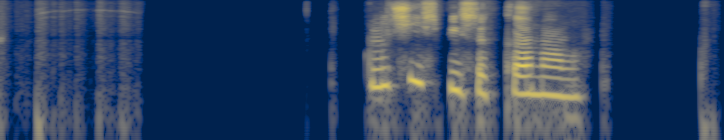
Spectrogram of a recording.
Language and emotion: Russian, neutral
